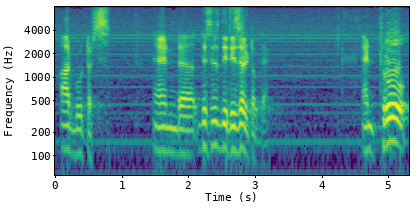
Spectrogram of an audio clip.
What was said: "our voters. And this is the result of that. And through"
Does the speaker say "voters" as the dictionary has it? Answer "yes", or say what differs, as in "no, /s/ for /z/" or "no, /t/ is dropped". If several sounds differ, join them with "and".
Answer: no, /b/ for /v/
